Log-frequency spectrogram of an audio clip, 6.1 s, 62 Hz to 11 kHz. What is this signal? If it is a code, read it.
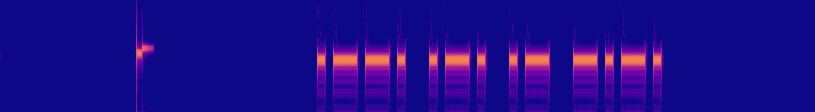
Morse code, heard as a keyed tone, about 20 wpm, 700 Hz. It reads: PRAC
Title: Build A Word - 4 Letters At A Time - 12-Letter Words - 20wpm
